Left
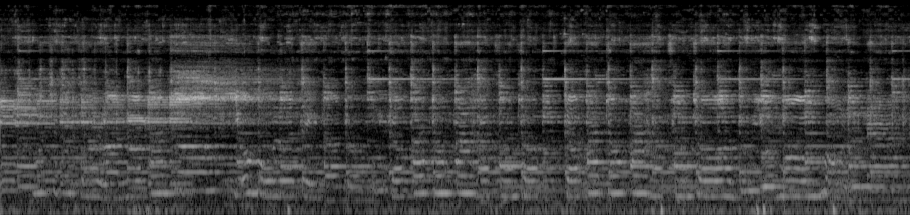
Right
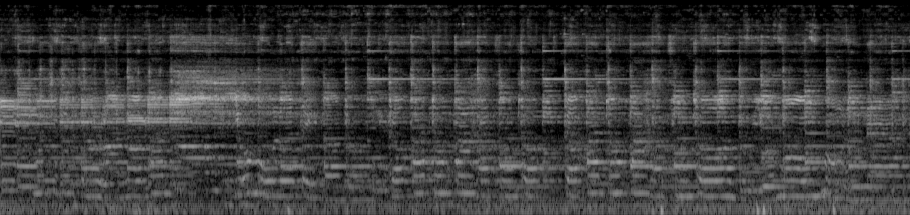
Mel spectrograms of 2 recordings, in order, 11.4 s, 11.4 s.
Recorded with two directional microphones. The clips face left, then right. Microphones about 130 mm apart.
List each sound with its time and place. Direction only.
0.0 s music: 25° left (ahead or behind)
9.5 s music: 35° left (ahead or behind)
